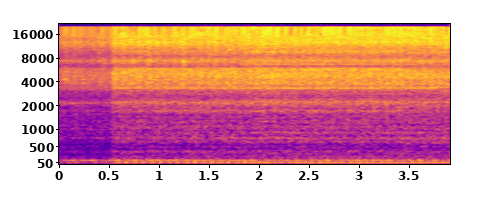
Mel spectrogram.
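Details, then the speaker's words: Jeep CJ-7 with an AMC 304 V8 and a mild cam, base timing confirmed at 10 degrees, vacuum advance reconnected to manifold vacuum: a low, steady idle picks up slightly, then holds an even, smooth beat with no misses. A healthy idle, smoothed out. "Oh yeah, smoothed her right out. That cam likes to rev."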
